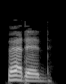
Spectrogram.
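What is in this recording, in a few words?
"betted", British English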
